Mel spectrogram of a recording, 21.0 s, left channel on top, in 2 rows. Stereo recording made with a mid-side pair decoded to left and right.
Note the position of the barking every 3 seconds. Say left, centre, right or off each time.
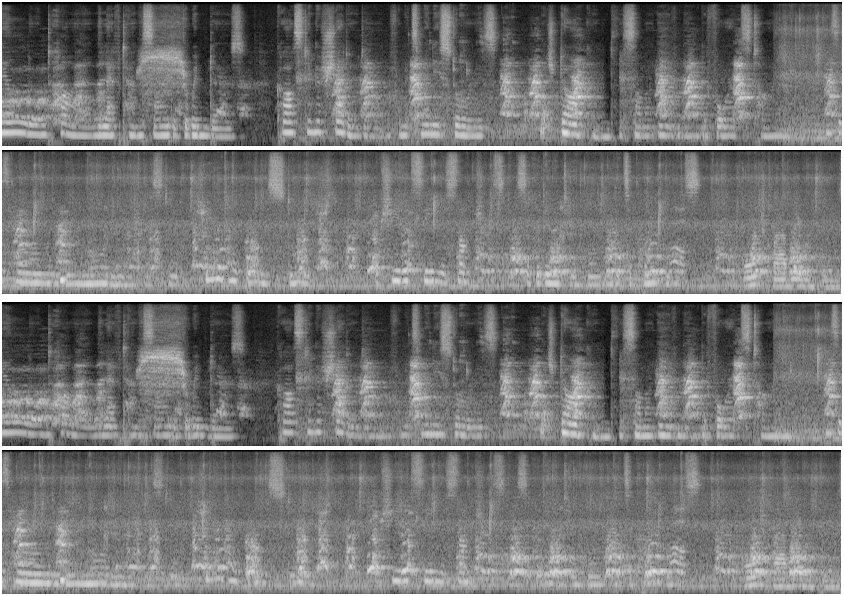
right, right, centre, right, right, right, right.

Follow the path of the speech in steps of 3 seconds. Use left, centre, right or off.
left, left, centre, centre, left, left, left.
